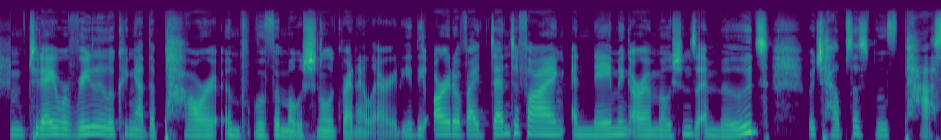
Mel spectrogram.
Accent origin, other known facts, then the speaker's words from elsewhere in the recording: Switzerland; now in United States; I'm from Switzerland, and when I came over to the U S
